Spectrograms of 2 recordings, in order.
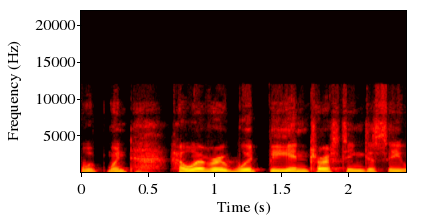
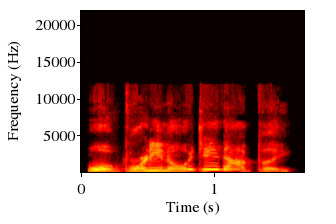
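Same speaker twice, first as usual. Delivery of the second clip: mock posh gush; 14 semitones higher, 4 dB louder than usual. Mock posh exclamation, far higher.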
